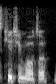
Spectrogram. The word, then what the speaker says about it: Kishimoto: Mishimoto. No, it's in Kishimoto. Kishimoto. I said his name wrong. I know I did. – It's Kishimoto. Yep.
